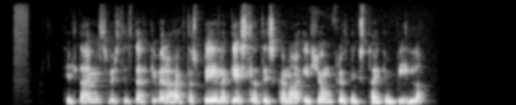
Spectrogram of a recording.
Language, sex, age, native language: Icelandic, female, 20-29, Icelandic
